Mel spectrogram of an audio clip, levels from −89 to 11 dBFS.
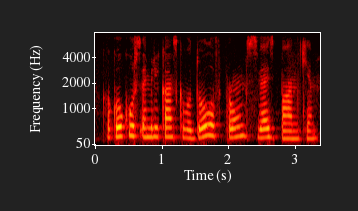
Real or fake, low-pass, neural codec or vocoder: real; 7.2 kHz; none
